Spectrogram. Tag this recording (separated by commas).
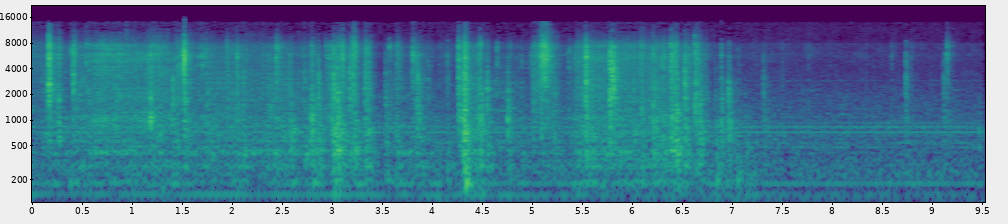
Printer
